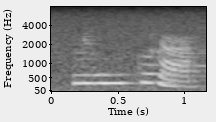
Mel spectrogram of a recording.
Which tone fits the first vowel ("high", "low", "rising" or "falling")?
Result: high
